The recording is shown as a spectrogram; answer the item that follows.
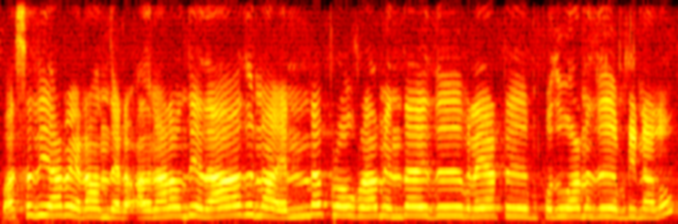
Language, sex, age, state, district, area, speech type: Tamil, female, 60+, Tamil Nadu, Mayiladuthurai, urban, spontaneous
